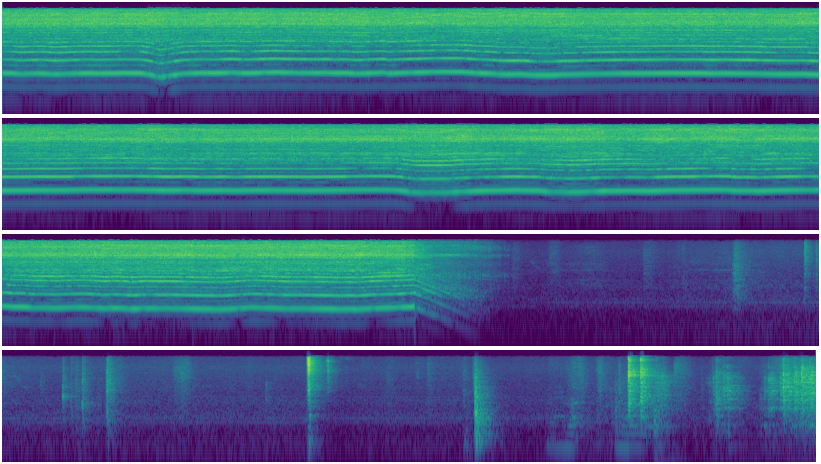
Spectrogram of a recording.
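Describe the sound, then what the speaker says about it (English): A wire wheel on a power tool whirs loudly and steadily, scouring the mating surface of a flathead engine part, its pitch sagging slightly under load for about fifteen seconds before cutting off to leave a few scattered clanks and knocks. "I'm just going to clean up the surface with this wire wheel"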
